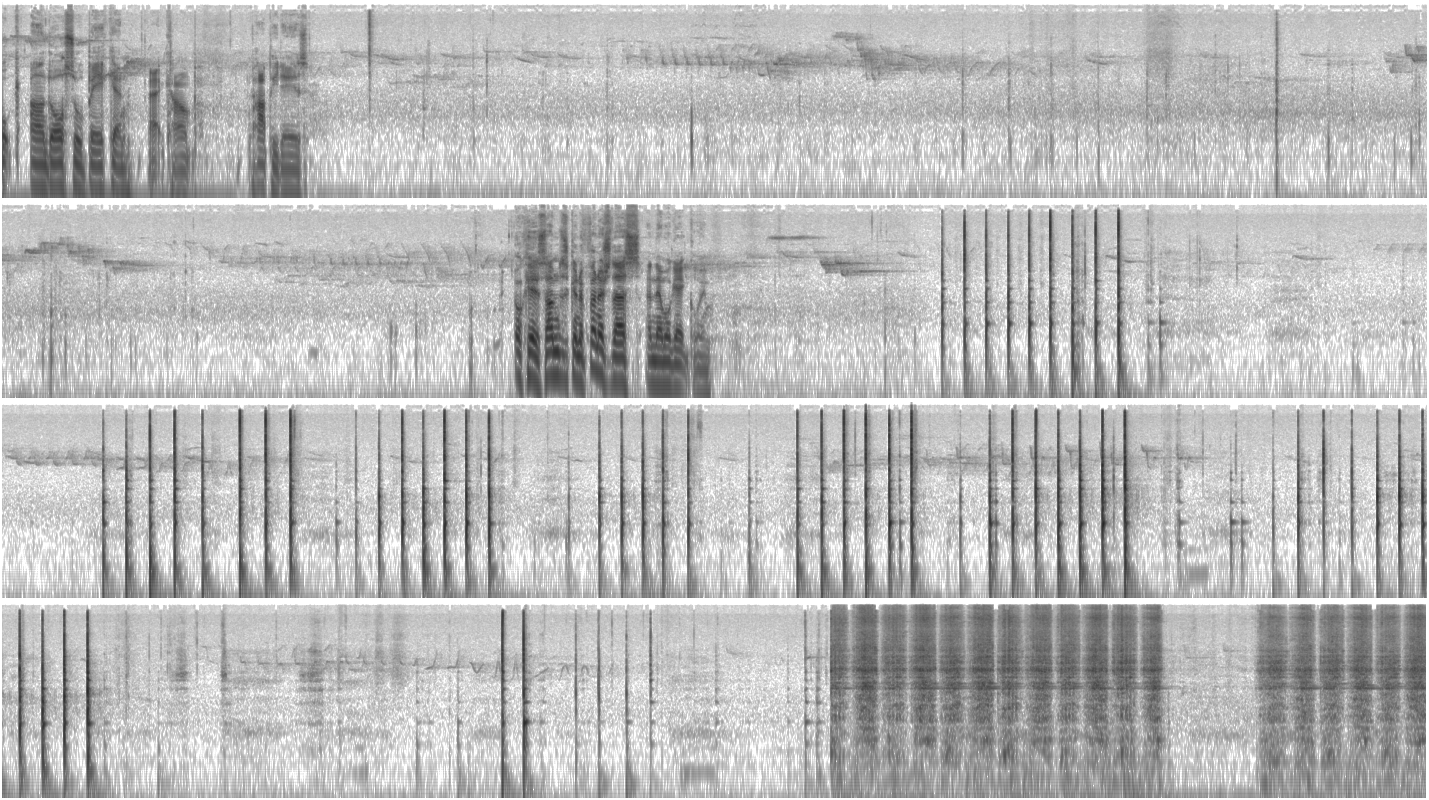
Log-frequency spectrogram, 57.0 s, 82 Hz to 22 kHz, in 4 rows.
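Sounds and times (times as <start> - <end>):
rapid sharp knocks: 23.6 - 25.5, 29.5 - 31.5, 32.2 - 33.5, 36.4 - 37.7, 38.4 - 39.9.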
